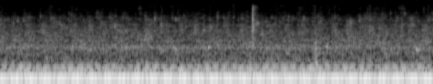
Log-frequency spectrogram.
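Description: Water pump running: a steady electric hum with a hiss of moving water, and one light click about halfway through.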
